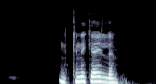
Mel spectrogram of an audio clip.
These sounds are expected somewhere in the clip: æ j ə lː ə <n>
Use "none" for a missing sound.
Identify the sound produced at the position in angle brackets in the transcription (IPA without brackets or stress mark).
n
